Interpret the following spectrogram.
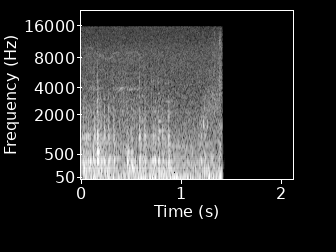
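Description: Faint clicks and rubbing of a fretting hand's fingers on an acoustic guitar's strings and neck, with no notes played. It cuts off to silence about one and a half seconds in.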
